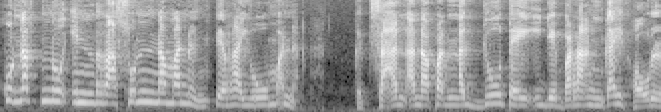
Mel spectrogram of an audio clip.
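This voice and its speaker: A woman's voice: mid-range voice, a little slow, sharp tone. A woman playing a nosy, scheming village gossip in an Ilocano radio comedy drama, with an Ilocano accent and a teasing, needling delivery. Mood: sly gossiping.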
